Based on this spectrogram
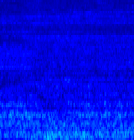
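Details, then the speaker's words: Trion Herrmidifier fan-powered humidifier running normally: quiet steady low fan hum with faint airy rush inside the unit, no knocks or rattles; water trickling down the drain while running is also normal. "all right we have the unit running now and I can hear the fan running inside of here barely but but I can hear"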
